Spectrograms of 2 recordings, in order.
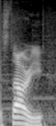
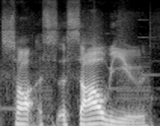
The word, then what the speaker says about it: Staryu: But back when I was a kid, and Simon was still just a Staryu, I could never pronounce its name right. Always ended up sounding like Sawiu.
